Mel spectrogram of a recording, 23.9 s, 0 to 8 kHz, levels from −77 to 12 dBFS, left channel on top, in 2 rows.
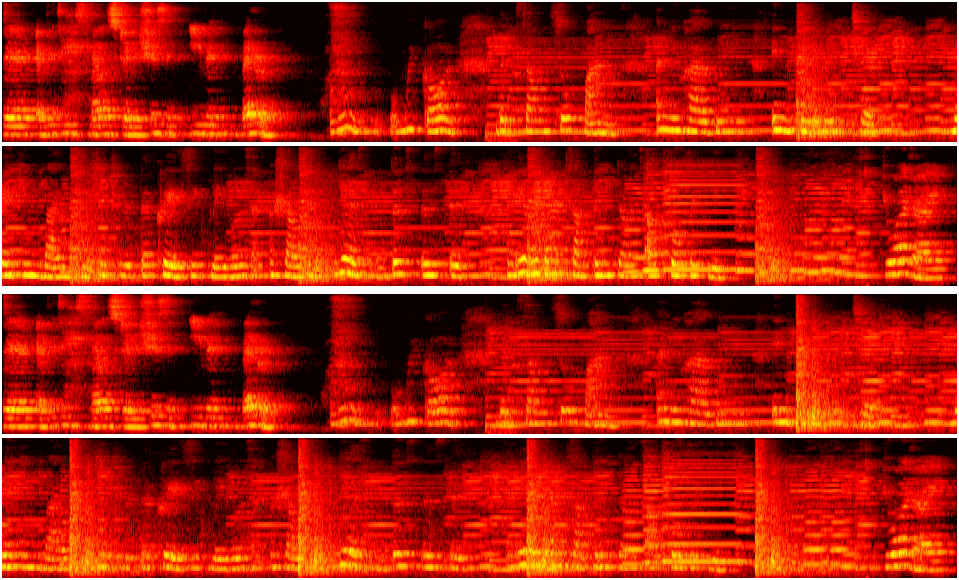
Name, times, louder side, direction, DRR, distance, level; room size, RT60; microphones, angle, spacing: voice 1, 0.0-3.4 4.1-4.3 22.9-23.6, left 1 dB, 35° left, -4 dB, 1.0 m, -21 dB
voice 2, 4.1-10.9 11.8-21.0, left 4 dB, 60° left, 0 dB, 0.3 m, -21 dB
sound 1, 6.0-12.7 13.1-13.4 13.7-13.8 14.7-21.5 21.7-22.7, equal, 20° right, 0.9 m, -26 dB
sound 2, 9.0-9.3 9.9-12.2 12.8-15.0 15.6-17.8 18.5-20.7 21.3-22.9, right 4 dB, 75° right, 0.4 m, -26 dB
4.8 x 2.3 x 3.1 m, 0.96 s
head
